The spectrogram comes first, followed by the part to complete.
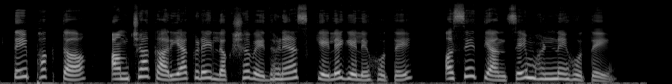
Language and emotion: Marathi, neutral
